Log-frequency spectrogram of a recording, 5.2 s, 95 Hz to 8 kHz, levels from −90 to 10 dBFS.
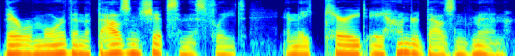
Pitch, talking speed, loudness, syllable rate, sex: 105 Hz, 200 wpm, -19 LUFS, 5.0 syllables/s, male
